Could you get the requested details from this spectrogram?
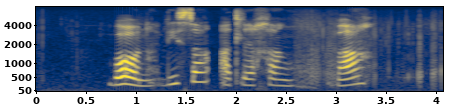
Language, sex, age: Tswana, female, 21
